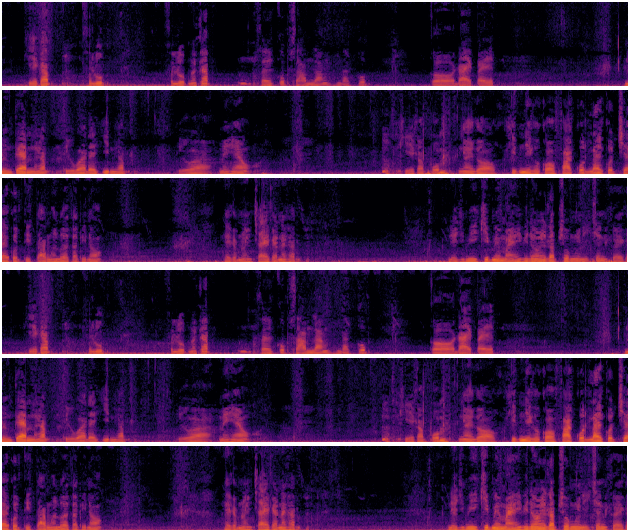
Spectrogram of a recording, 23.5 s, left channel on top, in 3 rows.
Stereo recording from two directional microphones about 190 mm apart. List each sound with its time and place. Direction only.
0.3 s speech: 30° left (ahead or behind)
3.1 s speech: centre (ahead or behind)
3.8 s speech: 20° right (ahead or behind)
5.4 s speech: centre (ahead or behind)
7.7 s speech: centre (ahead or behind)
8.6 s speech: 25° left (ahead or behind)
10.0 s speech: centre (ahead or behind)
12.5 s speech: 5° left (ahead or behind)
18.4 s speech: 5° right (ahead or behind)
21.2 s speech: 20° right (ahead or behind)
